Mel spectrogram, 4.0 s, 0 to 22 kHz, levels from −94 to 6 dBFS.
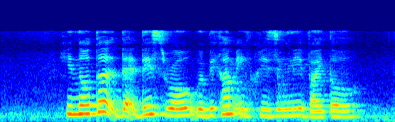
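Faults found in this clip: No findings from the call and media quality review.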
